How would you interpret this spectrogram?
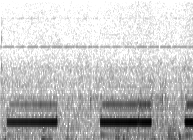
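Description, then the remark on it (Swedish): A phone ringing tone played through a speakerphone as a call is placed: a steady, slightly buzzy beep lasting about a second, repeated three times with short pauses between, heard alone without talking. “Kan man ringa så här?”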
